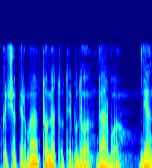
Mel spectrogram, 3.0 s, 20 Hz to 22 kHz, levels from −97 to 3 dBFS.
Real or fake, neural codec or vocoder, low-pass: real; none; 7.2 kHz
